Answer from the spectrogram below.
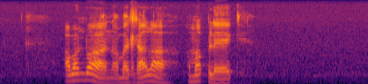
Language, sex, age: South Ndebele, male, 21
